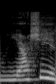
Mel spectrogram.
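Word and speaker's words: Iași: against um community of yashi was originally from the city of Yash or yashi or Yash yashi depends on how you pronounce it and um it is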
